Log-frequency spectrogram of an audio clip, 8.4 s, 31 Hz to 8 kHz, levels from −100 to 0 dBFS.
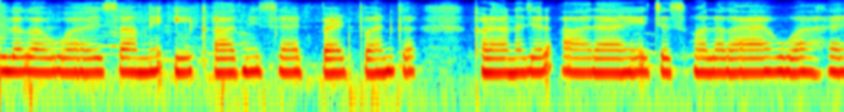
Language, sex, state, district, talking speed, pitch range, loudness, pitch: Hindi, female, Bihar, Kaimur, 135 wpm, 220-230 Hz, -15 LUFS, 225 Hz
